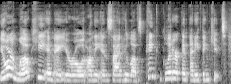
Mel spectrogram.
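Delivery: plain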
